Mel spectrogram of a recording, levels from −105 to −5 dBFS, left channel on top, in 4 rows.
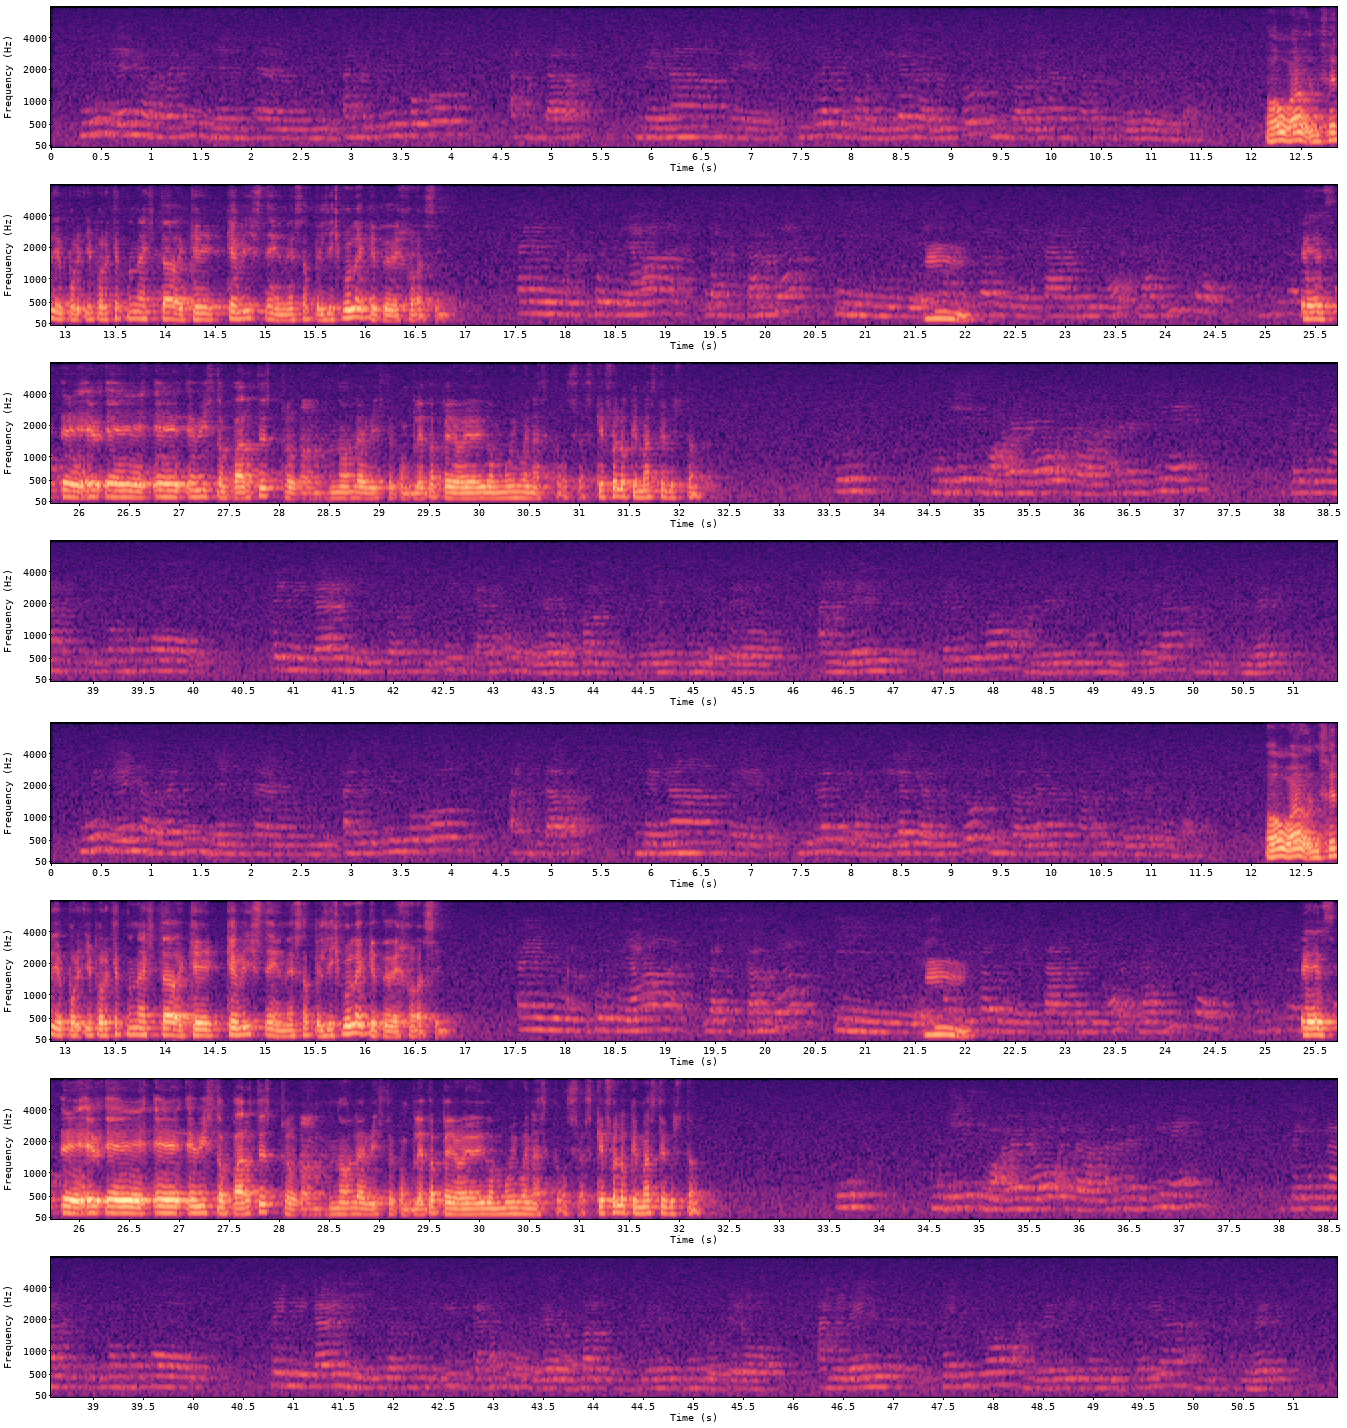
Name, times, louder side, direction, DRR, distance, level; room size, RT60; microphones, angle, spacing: voice 1, 0.3-4.1 4.6-11.5 17.5-20.4 20.7-24.5 24.8-25.9 33.6-33.9 34.5-37.3 38.1-40.3 40.8-50.8, right 1 dB, 45° right, 6.8 m, -44 dB
voice 2, 12.1-16.8 21.6-22.0 25.4-32.2, right 4 dB, 85° right, 0.7 m, -21 dB
29.5 x 16.0 x 5.4 m
head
